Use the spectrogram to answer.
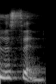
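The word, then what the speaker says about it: listen: सुनने का मतलब होता है लिसन। क्या होता है? लिसन। लिसन नहीं होता। टी टी साइलेंट यहां पे। ठीक है? लिसन होता है।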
